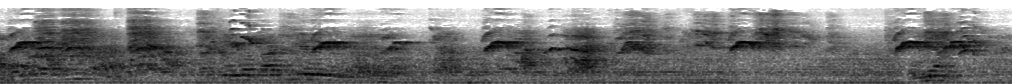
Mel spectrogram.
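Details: Breeding pair of chattering lories giving harsh, grating squawks in uneven bursts, several overlapping, with a voice repeating a short phrase in the background.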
